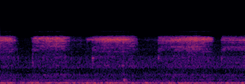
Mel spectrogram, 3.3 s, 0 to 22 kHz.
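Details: Barn owls at a nest on April 17, 2013, around 8 PM, as two adults deliver gophers one right after the other. Harsh, breathy hisses come in bursts of about half a second, with a steady low hum underneath.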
